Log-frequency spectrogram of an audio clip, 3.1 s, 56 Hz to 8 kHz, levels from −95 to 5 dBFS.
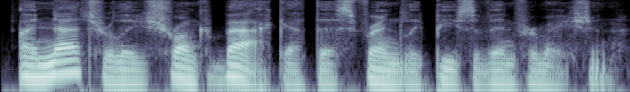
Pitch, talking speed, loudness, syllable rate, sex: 100 Hz, 190 wpm, -18 LUFS, 6.2 syllables/s, male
